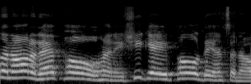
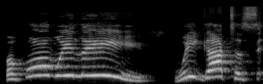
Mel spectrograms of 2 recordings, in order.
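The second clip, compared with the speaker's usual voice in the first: ordinary talk, nothing marked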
